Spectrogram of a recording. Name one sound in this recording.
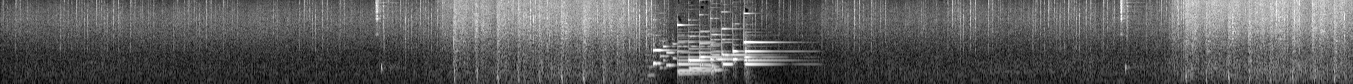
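A small fire crackles.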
